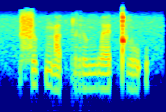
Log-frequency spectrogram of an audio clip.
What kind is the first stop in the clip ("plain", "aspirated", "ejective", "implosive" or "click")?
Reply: plain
